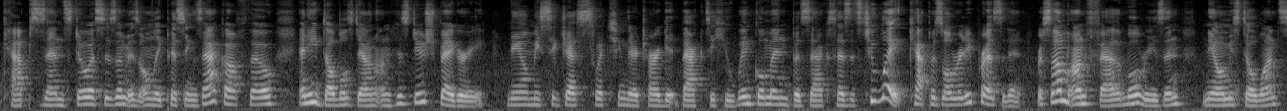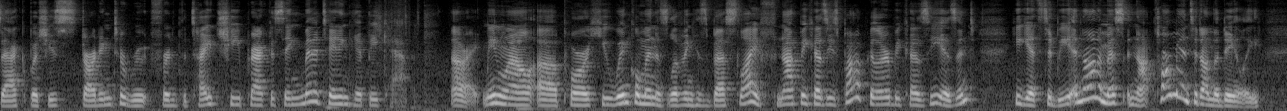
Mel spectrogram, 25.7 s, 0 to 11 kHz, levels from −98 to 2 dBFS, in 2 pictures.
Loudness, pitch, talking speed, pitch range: -33 LUFS, 185 Hz, 200 wpm, 170-215 Hz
